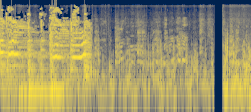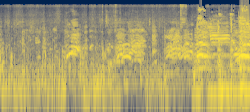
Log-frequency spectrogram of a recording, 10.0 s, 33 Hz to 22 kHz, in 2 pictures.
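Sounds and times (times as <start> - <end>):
recorded song music: 0.0 - 3.2, 6.8 - 10.0
crowd voices: 5.0 - 10.0.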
